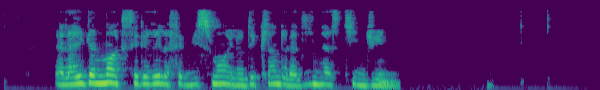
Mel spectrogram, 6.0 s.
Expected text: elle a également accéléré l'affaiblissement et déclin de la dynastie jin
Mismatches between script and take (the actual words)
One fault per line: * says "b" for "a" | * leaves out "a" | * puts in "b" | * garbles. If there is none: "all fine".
* puts in "le"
